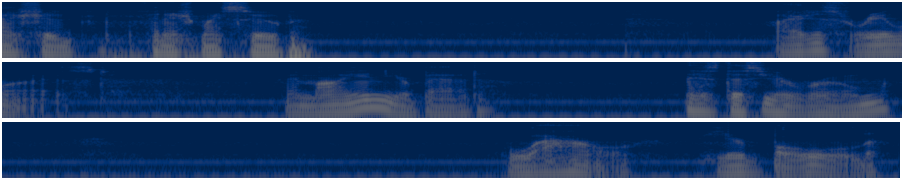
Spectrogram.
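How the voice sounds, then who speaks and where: A man acting a gentle, bashful, sick vampire in an intimate roleplay audio, speaking softly and haltingly to a close friend. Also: rumbling low, slight background noise. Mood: weary, evasive, then playful, grateful. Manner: soft-spoken, hesitant, halting with pauses.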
